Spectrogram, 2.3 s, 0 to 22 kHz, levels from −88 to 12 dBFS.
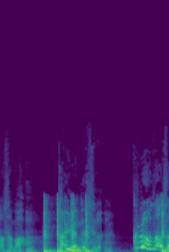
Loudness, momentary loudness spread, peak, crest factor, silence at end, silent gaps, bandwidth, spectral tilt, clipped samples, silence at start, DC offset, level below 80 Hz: -18 LUFS; 15 LU; -2 dBFS; 16 dB; 0 s; none; 5.4 kHz; -9 dB/octave; under 0.1%; 0 s; under 0.1%; -26 dBFS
